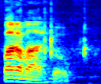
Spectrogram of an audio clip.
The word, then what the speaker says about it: Paramaribo: Or how we say it in Holland, Paramaribo. Which I think is the right way to pronounce it, because it is the actually way we... I don't know why I use an American accent to say a Dutch name, because it's just a Dutch name, right?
